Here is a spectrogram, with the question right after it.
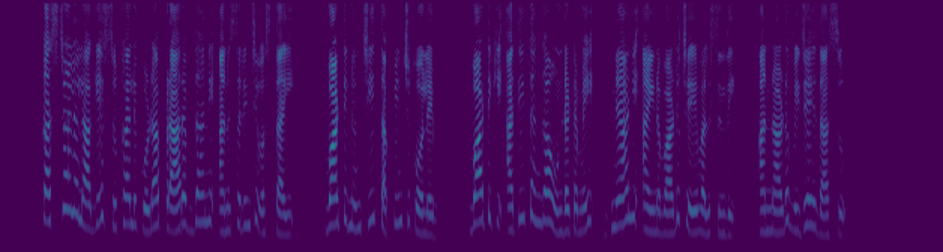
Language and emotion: Telugu, neutral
